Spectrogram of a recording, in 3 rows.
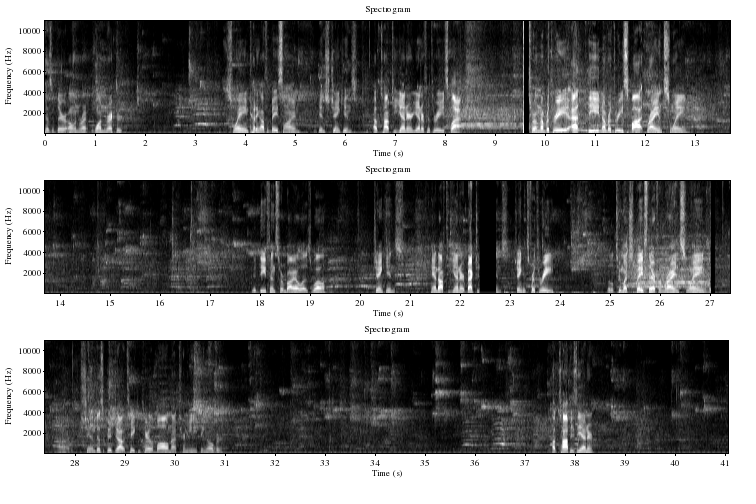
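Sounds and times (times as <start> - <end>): indistinct voices: 7.9 - 12.9
crowd chatter: 7.9 - 14.0.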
